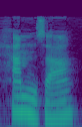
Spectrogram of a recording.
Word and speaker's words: Hamza: so the letters are Hamza and the soft ha now Hamza in Arabic represents what we call the gloal stop now in English you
